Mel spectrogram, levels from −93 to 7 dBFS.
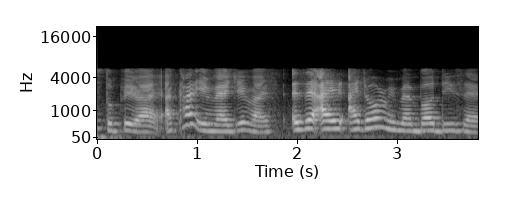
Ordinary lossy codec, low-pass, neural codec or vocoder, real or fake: none; 5.4 kHz; none; real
